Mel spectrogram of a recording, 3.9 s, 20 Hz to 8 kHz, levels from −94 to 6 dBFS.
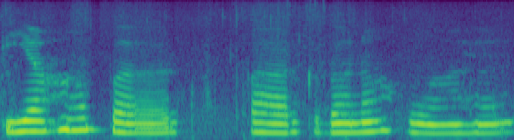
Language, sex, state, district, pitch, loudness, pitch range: Hindi, female, Chandigarh, Chandigarh, 195 Hz, -15 LUFS, 180-215 Hz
